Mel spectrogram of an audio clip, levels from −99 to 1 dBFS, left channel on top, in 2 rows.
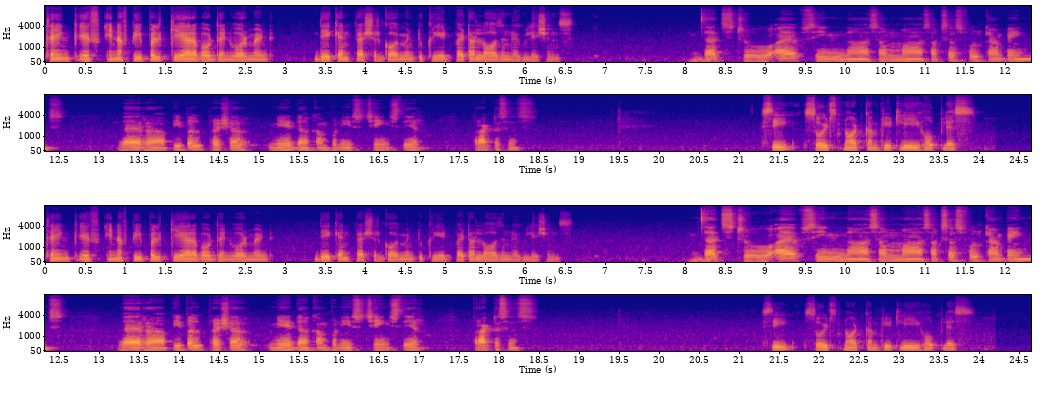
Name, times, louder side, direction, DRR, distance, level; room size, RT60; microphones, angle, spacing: voice 1, 0.0-2.9 3.4-6.6 21.3-23.9, left 2 dB, 35° left, 1.0 m, -31 dB
voice 2, 8.1-12.5 13.2-17.1 17.7-18.4, right 2 dB, 30° right, 1.4 m, -31 dB
head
